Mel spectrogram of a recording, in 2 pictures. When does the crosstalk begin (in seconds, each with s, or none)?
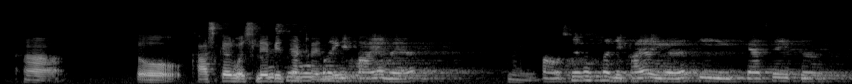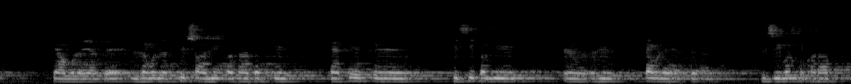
2.5 s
